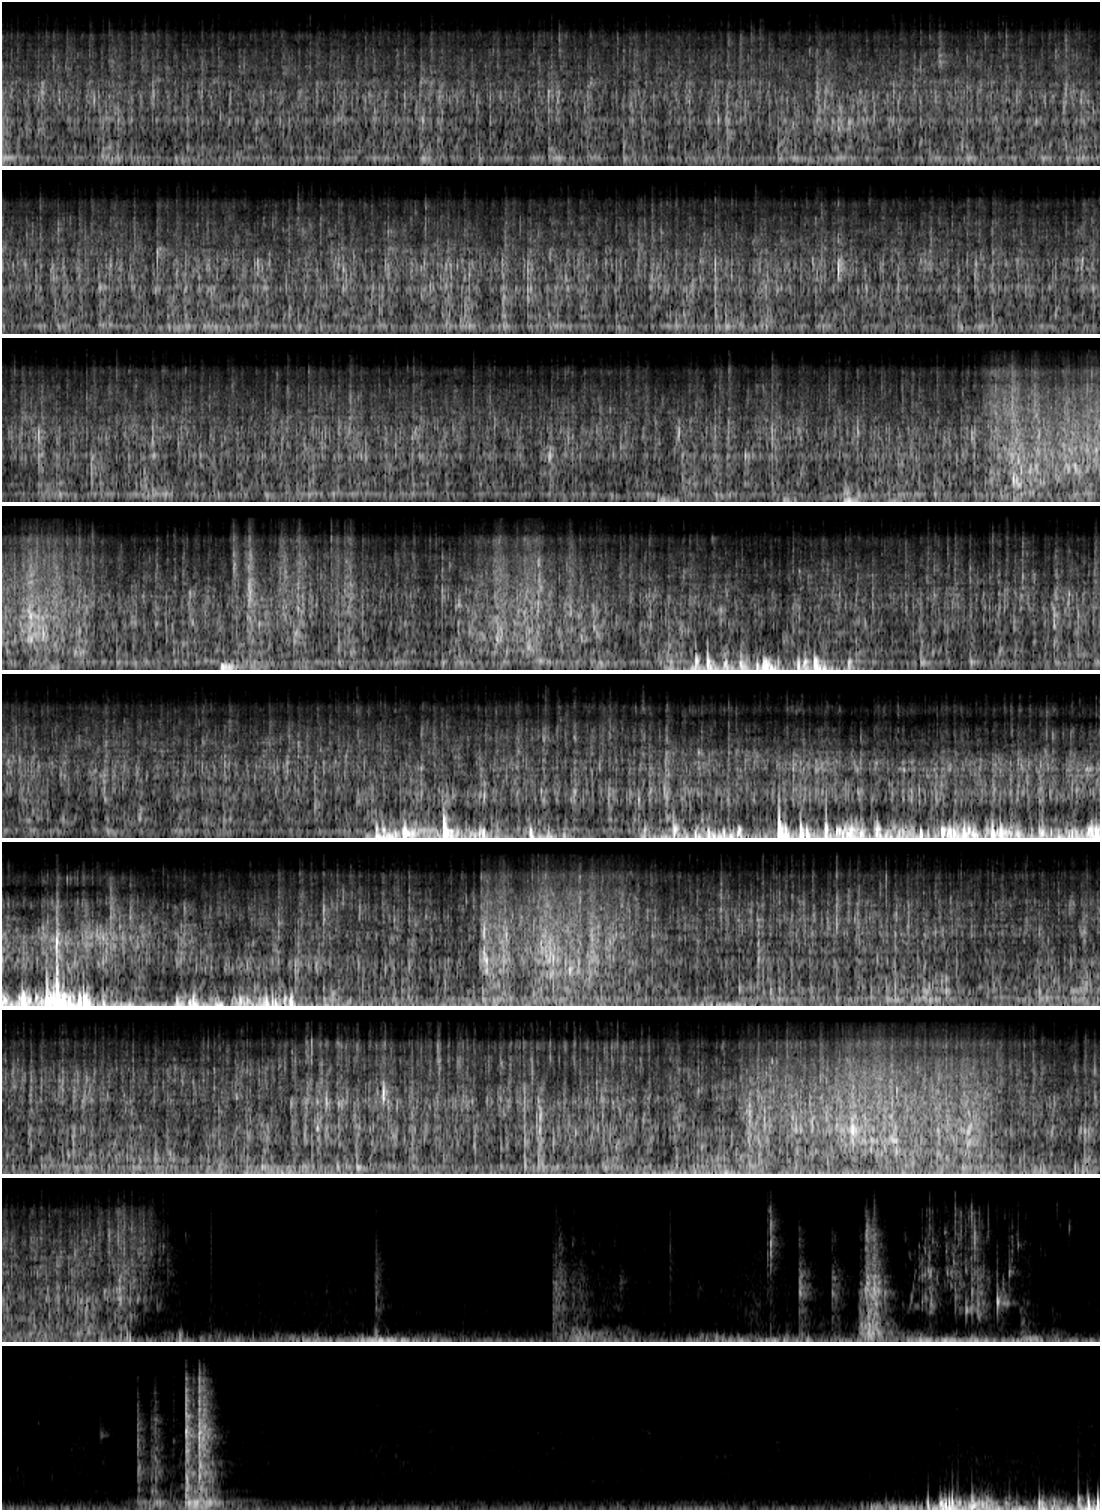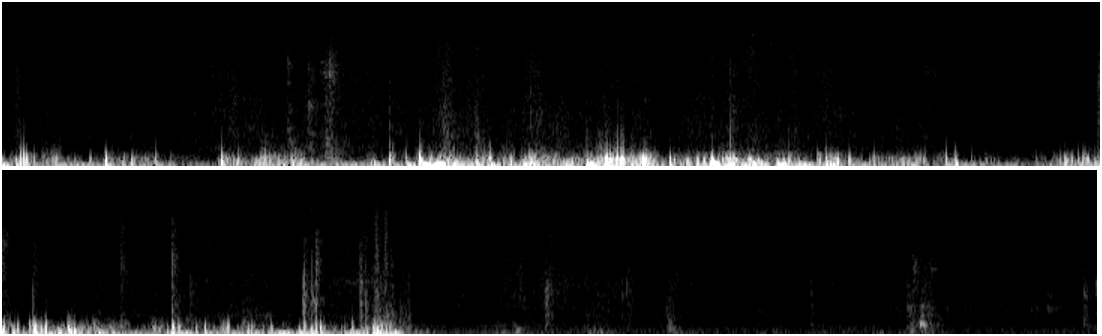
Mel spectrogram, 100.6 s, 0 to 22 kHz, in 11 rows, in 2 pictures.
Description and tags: bath FX
recording of bath running with water being splashed then draining away recorded with SM58
drain, running-tap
